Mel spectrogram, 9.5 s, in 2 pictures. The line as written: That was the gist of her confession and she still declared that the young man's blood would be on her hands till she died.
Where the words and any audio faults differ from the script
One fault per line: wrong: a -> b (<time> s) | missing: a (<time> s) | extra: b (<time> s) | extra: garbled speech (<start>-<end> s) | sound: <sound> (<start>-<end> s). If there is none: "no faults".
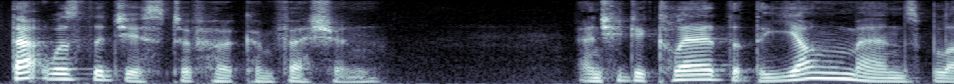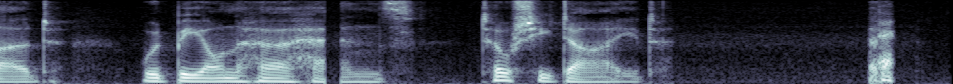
missing: still (3.1 s)
sound: dropout (6.4-6.5 s)
sound: laugh (9.1-9.3 s)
